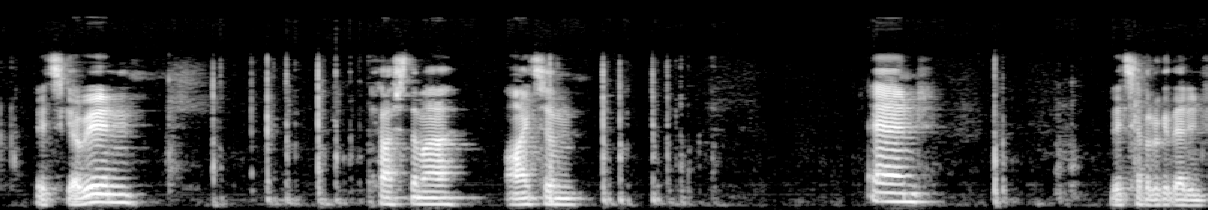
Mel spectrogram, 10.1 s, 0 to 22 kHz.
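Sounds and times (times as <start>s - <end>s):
computer keyboard typing: 1.8s - 3.2s, 5.0s - 5.9s.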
